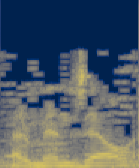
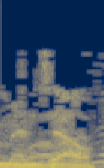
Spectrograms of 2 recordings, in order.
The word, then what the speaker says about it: Menzel: Menzel? I always mispronounce her name. Idina Menzel.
